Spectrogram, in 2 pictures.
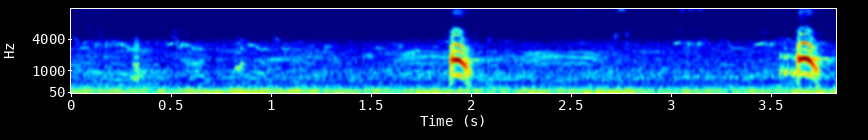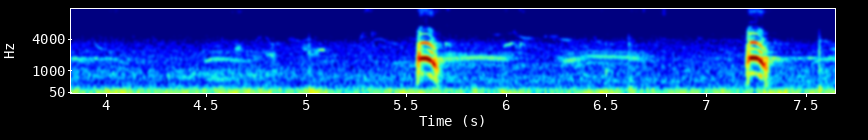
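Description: Irani teetar partridges calling: four short, sharp calls, each a quick downward-sliding note, spaced about two seconds apart.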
